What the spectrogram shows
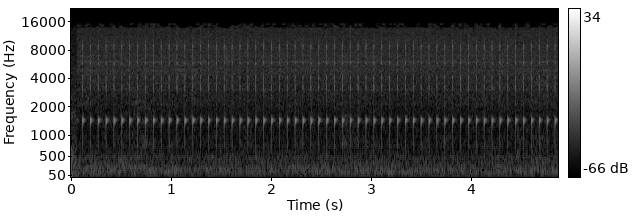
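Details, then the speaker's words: Fast, even ticking about ten clicks a second from the saddlebag locking relay under the ABS module, right side cover, of a new Harley-Davidson CVO; ticks constantly with ignition off, key fob present or not, causing parasitic draw. "so a couple observation with this ticking sound coming from the relays it never shuts off you can let the bike sit on a tender off a tender with the key fob present or the key fob not present and they will continue to tick"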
